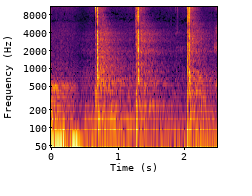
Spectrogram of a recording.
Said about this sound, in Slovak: Máme tu aj písací stroj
